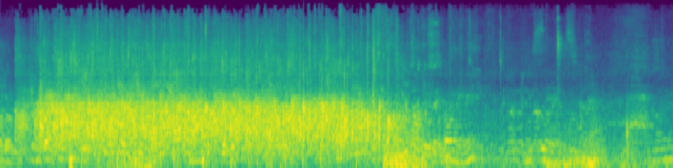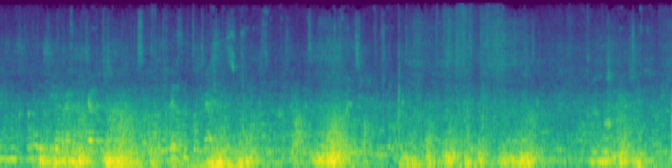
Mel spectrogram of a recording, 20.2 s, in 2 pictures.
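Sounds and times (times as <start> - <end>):
audience applause: 0.0 - 20.1.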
